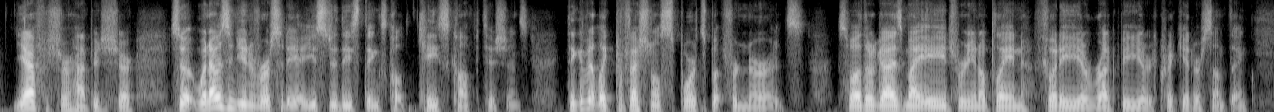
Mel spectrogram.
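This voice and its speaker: This man speaks at a fairly quick pace, his fairly high pitch moving with ordinary variation. The sound is dry and close with no echo, on a very clean recording over a silent background. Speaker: public speaking coach. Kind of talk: podcast interview. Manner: clear enunciation.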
